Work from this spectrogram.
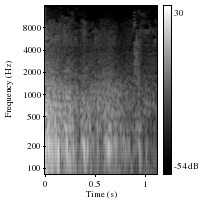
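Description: Thunderstorm sound effect in a radio show intro, a short loud burst of rumbling thunder with a noisy rain-like wash, heard alone.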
